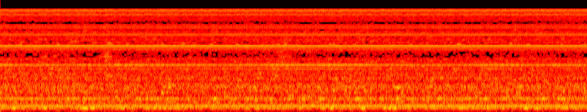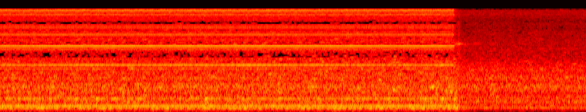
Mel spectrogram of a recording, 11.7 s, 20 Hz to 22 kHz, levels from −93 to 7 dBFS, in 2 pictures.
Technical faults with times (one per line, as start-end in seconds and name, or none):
none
